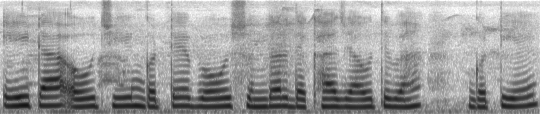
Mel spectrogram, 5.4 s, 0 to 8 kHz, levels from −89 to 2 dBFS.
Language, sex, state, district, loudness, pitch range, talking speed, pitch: Odia, female, Odisha, Malkangiri, -14 LUFS, 200-225 Hz, 90 wpm, 210 Hz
